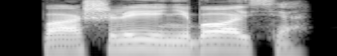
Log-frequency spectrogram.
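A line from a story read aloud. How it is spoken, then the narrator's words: Growled. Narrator (Russian): прорычал Буль-Буль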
